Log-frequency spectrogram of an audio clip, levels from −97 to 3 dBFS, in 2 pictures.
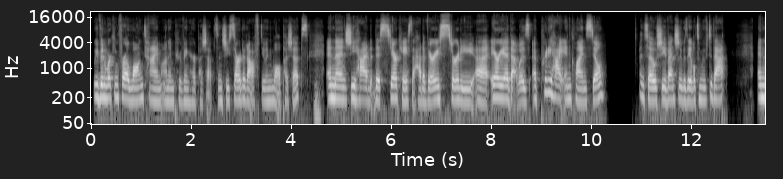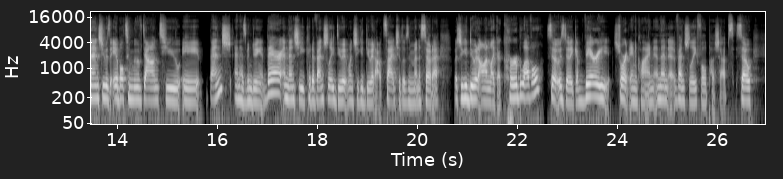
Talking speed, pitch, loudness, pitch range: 235 wpm, 175 Hz, -22 LUFS, 165-195 Hz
